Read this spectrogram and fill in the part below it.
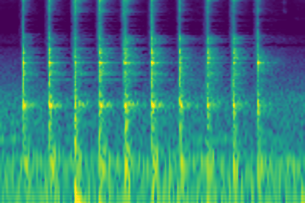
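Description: Nine evenly spaced, sharp metal hammer strikes ring out close and loud, bending steel tabs up against a nut on an automotive vehicle lift during installation, with no talk.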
